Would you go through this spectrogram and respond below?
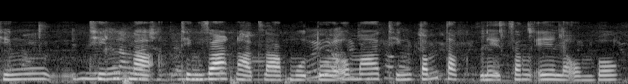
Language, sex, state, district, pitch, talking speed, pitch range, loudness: Mizo, female, Mizoram, Aizawl, 225 Hz, 190 wpm, 215-245 Hz, -18 LUFS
